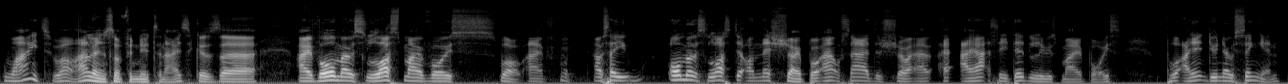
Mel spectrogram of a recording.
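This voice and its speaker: A man's voice: fairly high pitch, normal speed, no room sound. A man hosting a casual interview, chatty, with stumbling restarts and frequent laughs. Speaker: podcast host.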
